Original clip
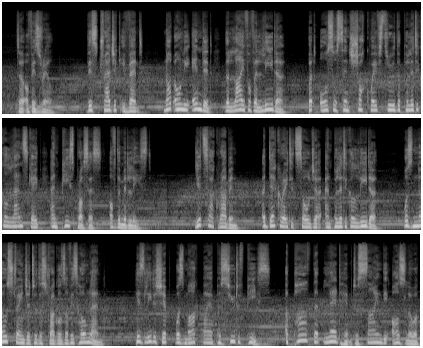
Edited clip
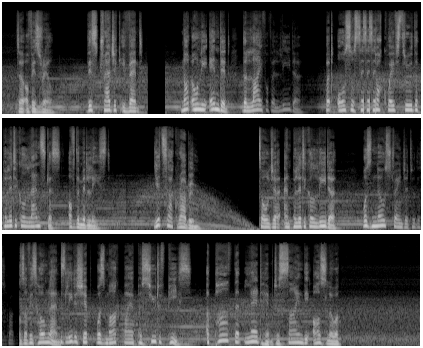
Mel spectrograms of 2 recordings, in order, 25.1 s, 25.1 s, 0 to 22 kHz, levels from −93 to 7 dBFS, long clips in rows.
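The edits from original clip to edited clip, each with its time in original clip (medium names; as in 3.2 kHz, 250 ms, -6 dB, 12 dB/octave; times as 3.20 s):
2.91 s: insert silence 0.35 s
4.60–6.26 s: dip -22.5 dB, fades 0.32 s linear
6.76 s: stutter in place 0.12 s, 3 plays
8.97–10.14 s: delete
12.69 s: tape stop 1.66 s
16.24–17.93 s: studio fade out
18.76–19.52 s: delete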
